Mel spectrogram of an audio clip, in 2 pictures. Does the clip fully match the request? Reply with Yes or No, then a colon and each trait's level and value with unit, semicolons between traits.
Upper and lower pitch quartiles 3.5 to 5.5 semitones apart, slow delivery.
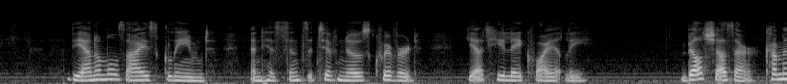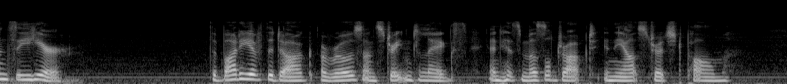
No: average, 3.1 semitones; slow, 130 wpm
